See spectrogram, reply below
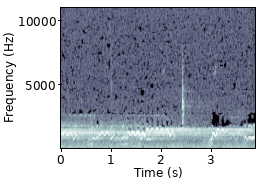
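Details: Common loon giving tremolo calls on Yellowstone Lake: a continuous wavering, quavering laugh-like call that warbles rapidly up and down at a steady pitch for several seconds, with a second fainter loon tremolo overlapping.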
